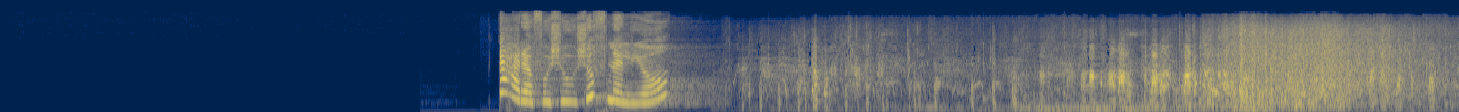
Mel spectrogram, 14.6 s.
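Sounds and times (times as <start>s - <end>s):
speech: 5.2s - 6.8s
ducks quacking on a pond: 7.2s - 14.5s.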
